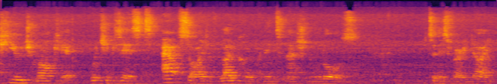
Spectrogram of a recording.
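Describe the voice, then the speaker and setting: Man presenting a paper, measured delivery, reverberant hall, audible background noise. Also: lowish voice. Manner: measured delivery with repeated words. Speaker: conference presenter. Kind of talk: academic conference talk. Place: conference room. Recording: echoey hall with background noise, mic at a distance.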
